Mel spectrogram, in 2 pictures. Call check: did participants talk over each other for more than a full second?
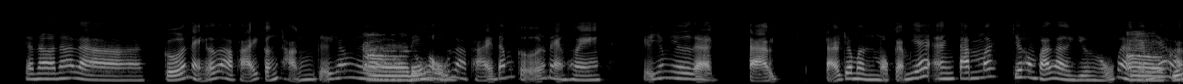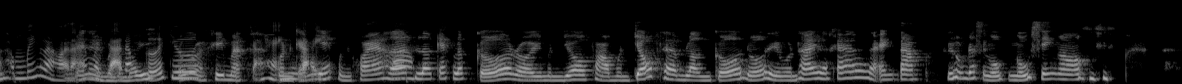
Yes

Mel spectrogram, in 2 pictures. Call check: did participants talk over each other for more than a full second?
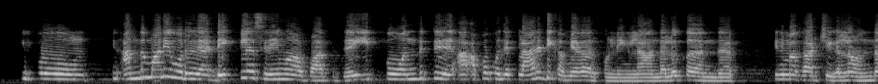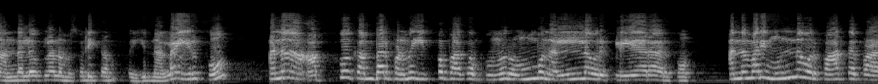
No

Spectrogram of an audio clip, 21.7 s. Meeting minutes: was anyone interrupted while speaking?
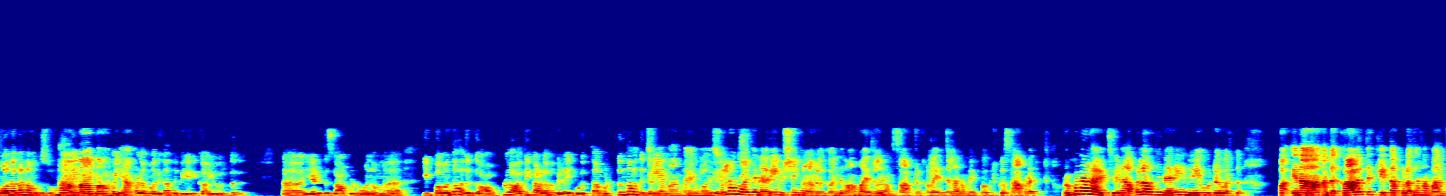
Yes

